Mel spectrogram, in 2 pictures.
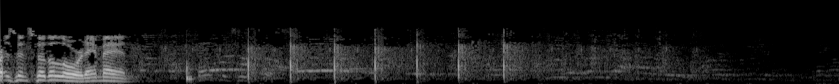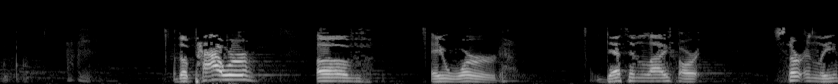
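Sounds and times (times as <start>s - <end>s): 
speech: 0.0s - 1.6s, 10.2s - 11.0s, 11.6s - 13.6s, 14.4s - 15.5s, 16.2s - 16.7s
audience clapping hands: 0.0s - 7.4s.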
